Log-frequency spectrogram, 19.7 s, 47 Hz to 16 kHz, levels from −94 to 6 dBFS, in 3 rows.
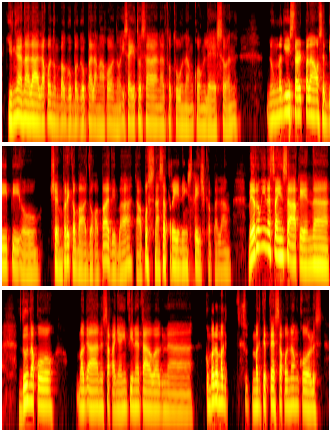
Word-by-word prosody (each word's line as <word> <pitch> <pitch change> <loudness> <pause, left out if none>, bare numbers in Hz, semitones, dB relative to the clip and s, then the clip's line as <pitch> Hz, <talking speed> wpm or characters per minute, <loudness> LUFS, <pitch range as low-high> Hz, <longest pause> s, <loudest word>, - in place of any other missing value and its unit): Yun 125 +4 0
nga, 140 - +5
naalala 120 -3 +2
ko 130 - -4
nung 110 -2 -10
bago-bago 110 -1 -6
pa 110 -3 -5
lang 100 -2 -7
ako, 105 +2 -8
'no? 95 -1 -11
1 110 +1 -6
ito 110 +1 -3
sa 105 -1 -4
natutunan 100 -1 -9
kong 95 0 -9
lesson. 95 +3 -7 0.6
Nung 130 +3 -5
nag-i-start 155 0 +4
palang 145 -2 +5
ako - - -5
sa 135 - +1
BPO, 110 -5 -3 0.5
siyempre 115 +5 0
kabado 100 -4 -3
ka 90 - -9
pa, 110 +10 -1
di 100 - -7
ba? 100 +7 -4
Tapos 135 -3 -3
nasa 100 +4 -1
training 110 -2 -1
stage 105 -1 -5
ka - - -12
palang. 95 +1 -13 0.4
Merong 245 0 +8
in-assign 200 -7 +6
sa 165 -6 +7
akin 115 -2 +2
na 120 0 +3 0.6
dun 150 +8 +3
ako 135 -4 +2 0.5
mag-aano 125 -1 +1
sa 125 - -3
kanya 115 +1 -2
yung 120 0 -6
tinatawag 120 -3 -1
na 110 -1 -8 0.7
kumbaga 155 +4 +5
mag-t 150 -5 0 0.4
magte-test 130 0 0
ako 130 - -2
ng 135 +1 -3
calls 120 -3 -2
115 Hz, 160 wpm, -22 LUFS, 105-130 Hz, 0.7 s, Merong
